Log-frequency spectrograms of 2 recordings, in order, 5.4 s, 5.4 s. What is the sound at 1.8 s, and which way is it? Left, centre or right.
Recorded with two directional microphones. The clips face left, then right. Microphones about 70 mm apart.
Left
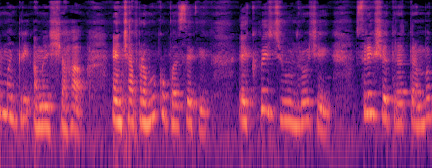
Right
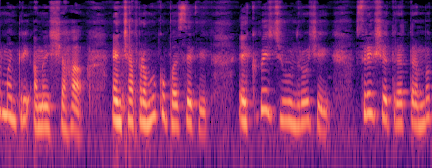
A woman's voice, right.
